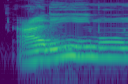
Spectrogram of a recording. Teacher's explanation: میم کے اوپر تنوین غنہ کریں گے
